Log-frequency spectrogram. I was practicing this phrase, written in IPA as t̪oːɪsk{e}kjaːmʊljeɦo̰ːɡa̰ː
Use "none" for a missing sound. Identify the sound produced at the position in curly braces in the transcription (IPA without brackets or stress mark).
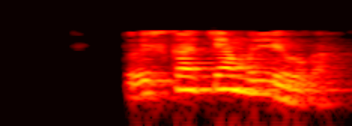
a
